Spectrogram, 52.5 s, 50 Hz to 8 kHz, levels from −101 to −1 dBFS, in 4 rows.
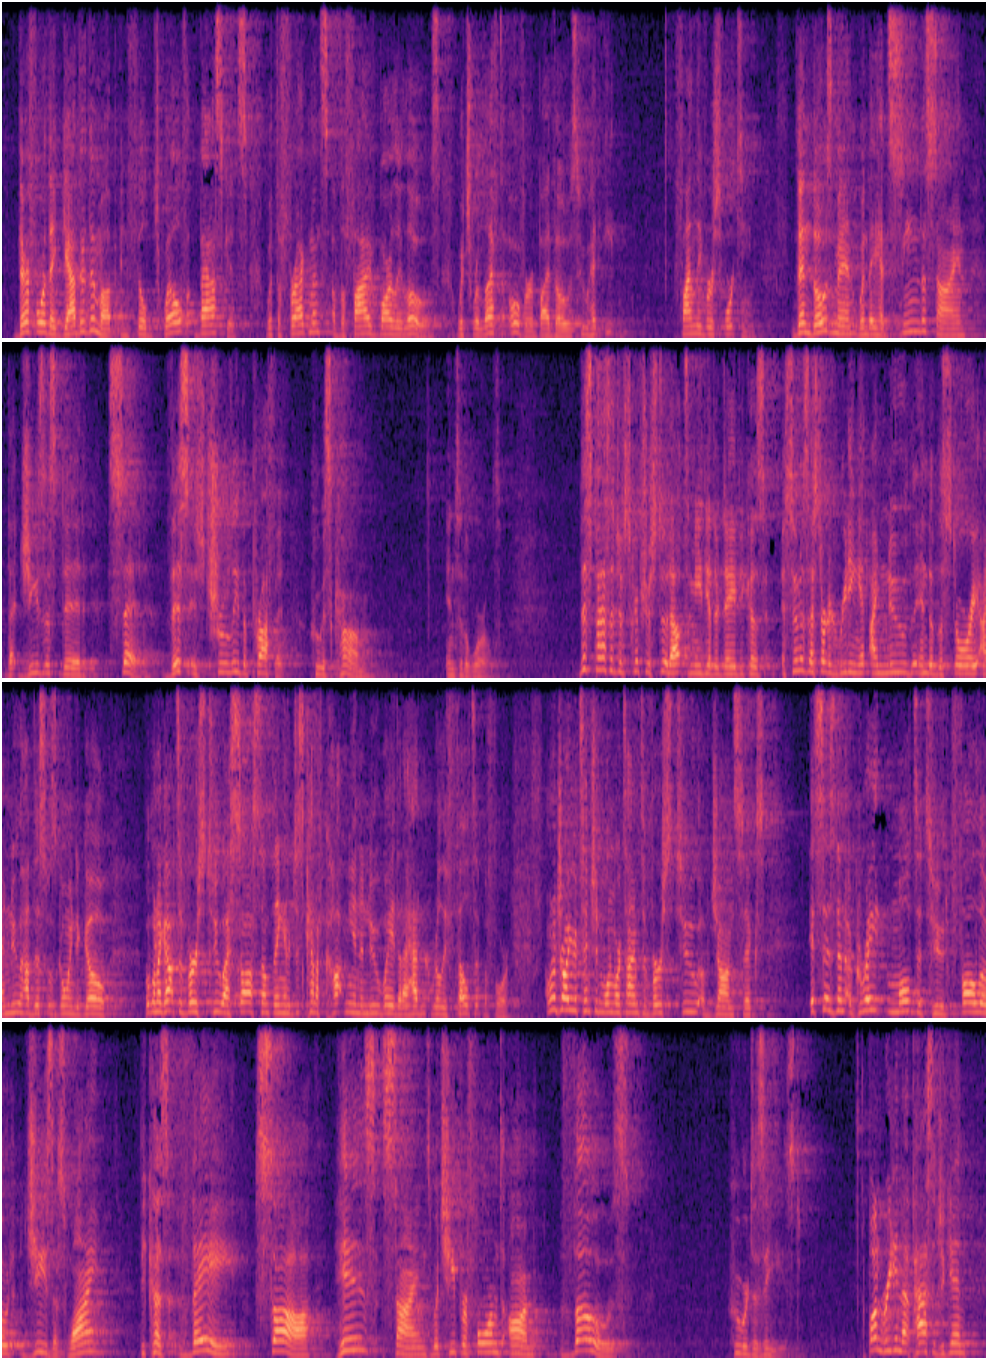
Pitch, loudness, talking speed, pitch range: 190 Hz, -28 LUFS, 180 wpm, 165-220 Hz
